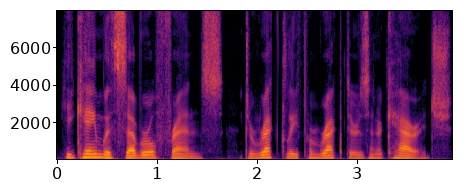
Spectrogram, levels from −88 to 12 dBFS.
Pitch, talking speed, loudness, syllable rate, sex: 120 Hz, 165 wpm, -18 LUFS, 4.9 syllables/s, male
